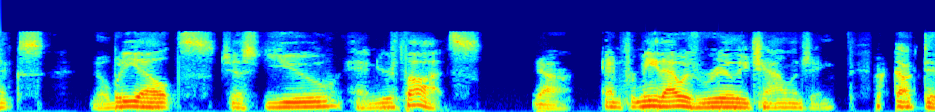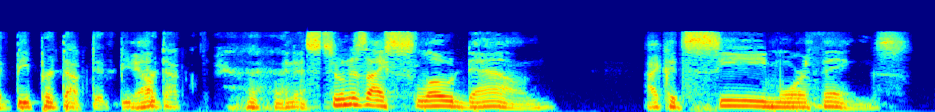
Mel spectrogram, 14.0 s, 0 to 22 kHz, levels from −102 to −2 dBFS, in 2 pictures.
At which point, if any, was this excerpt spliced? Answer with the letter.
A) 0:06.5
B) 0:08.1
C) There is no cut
A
